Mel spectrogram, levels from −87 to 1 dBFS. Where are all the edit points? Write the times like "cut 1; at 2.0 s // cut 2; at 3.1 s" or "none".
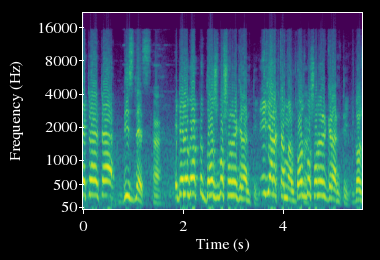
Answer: cut 1; at 3.6 s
